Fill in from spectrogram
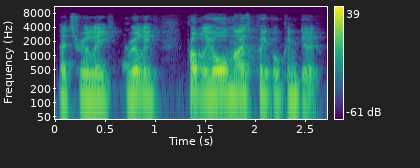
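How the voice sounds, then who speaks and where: A man giving a casual testimonial on a call, relaxed and enthusiastic, with many ums. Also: on the high side, fairly quick, dull audio. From Australia. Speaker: guest member.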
